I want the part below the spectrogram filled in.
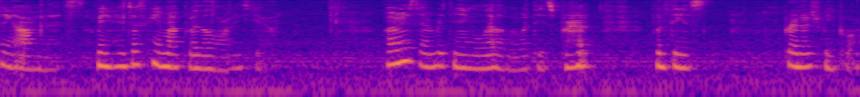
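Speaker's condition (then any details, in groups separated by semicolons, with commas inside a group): Essential tremor; brain implant for tremor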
